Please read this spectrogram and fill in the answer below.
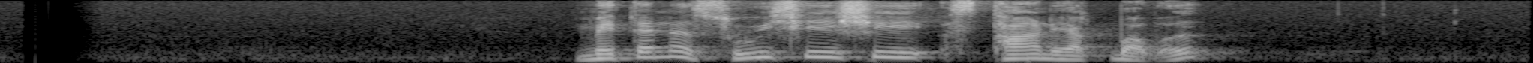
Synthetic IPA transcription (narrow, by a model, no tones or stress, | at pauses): met̪ænəsuʋiʃeːʂiːst̪ʰaːnejak̚baʋə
